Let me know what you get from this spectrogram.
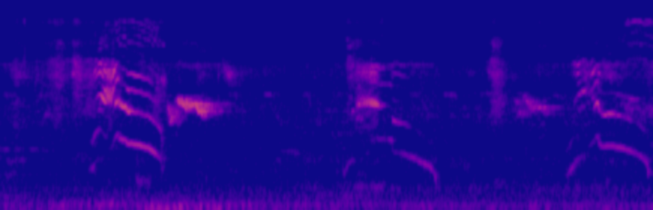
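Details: Three quick, piercing kitten meows, each a short arc sliding down in pitch, as the young cat calls to its mother, with a faint background hum.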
